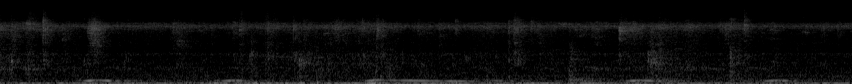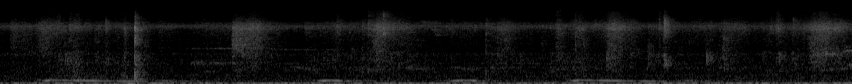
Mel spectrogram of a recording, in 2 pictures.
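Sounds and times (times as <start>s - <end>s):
dove cooing: 0.0s - 17.0s.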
